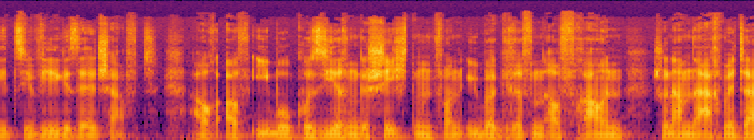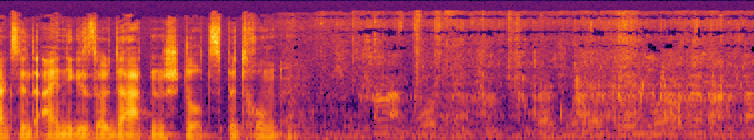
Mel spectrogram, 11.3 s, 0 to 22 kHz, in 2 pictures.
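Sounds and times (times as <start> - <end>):
speech: 0.0 - 8.0
boat rumbling across water: 7.8 - 11.2
splashing wash of a boat: 8.0 - 11.2.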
